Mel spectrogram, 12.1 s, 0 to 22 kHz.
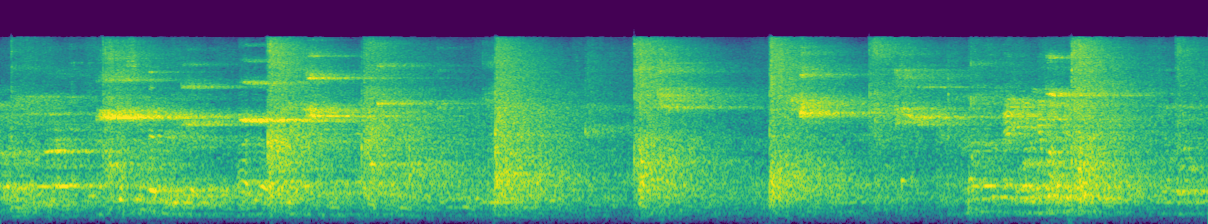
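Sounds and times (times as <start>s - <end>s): racquet hitting shuttlecock: 2.6s - 4.1s, 4.9s - 9.0s, 10.7s - 11.9s.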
